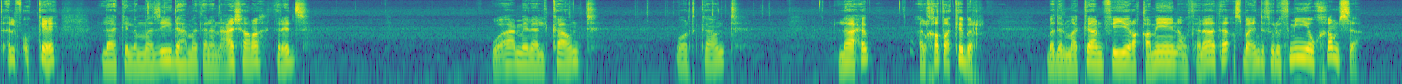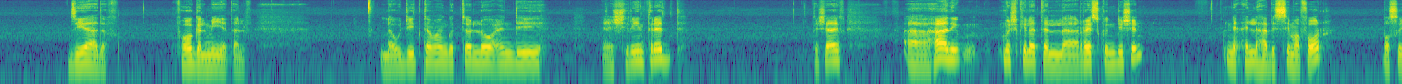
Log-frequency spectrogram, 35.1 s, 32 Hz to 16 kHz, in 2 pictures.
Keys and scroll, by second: 0.3 Up, 1.8-3.2 typing, 3.4 Return, 5.6 Up, 7.0-9.4 typing, 9.5 Return, 20.6 Up, 21.2 Left, 21.9 typing, 22.0 Left, 22.1 Left, 24.0-27.7 typing.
